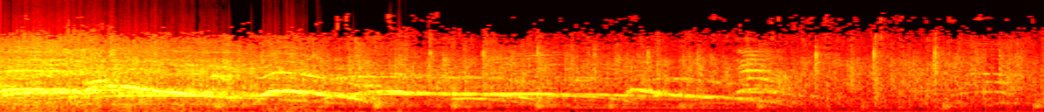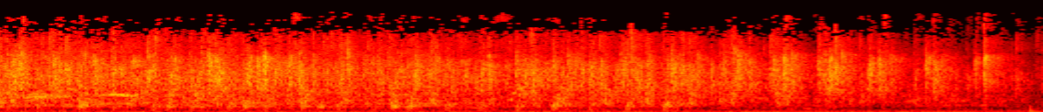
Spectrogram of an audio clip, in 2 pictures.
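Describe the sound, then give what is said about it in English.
Crowd cheering, whooping and applauding at a Bridges of Hope gathering in Louisville. High shouts ring over dense clapping at first, then ease into steady, sustained applause. “Bridges of Hope, Louisville, let's give it up for Tarek and Brady. Come on!”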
